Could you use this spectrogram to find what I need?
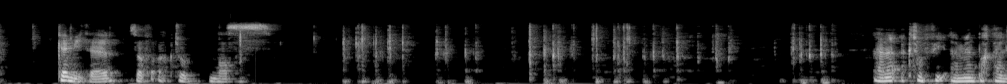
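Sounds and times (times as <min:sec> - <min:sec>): typing on computer keyboard: 0:03.2 - 0:08.4.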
